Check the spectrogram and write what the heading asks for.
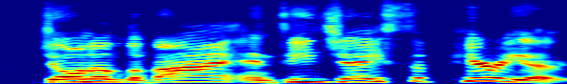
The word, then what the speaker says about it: LaVine: dark Man X Jonah Levine and DJ Superior so is it Levine or LaVine I don't want to pronounce that wrong it's LaVine but you can also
